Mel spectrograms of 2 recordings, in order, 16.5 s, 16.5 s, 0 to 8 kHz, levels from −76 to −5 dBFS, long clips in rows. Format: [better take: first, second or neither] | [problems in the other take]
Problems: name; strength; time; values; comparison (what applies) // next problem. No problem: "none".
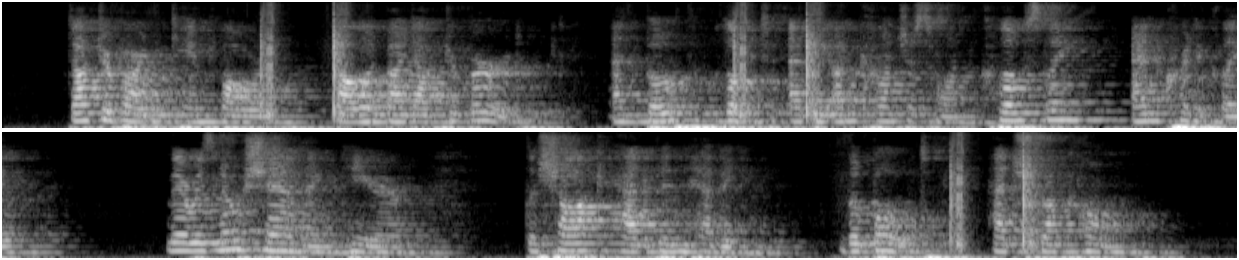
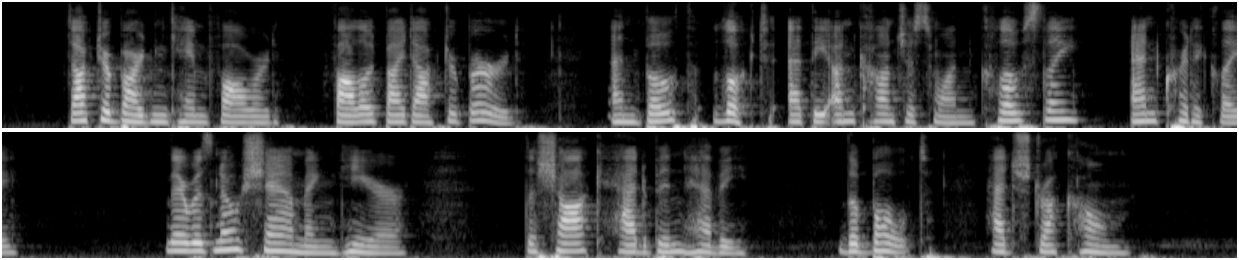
second | background sound (Walk, footsteps); 12 dB below the speech // room echo; dies away in 1 s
